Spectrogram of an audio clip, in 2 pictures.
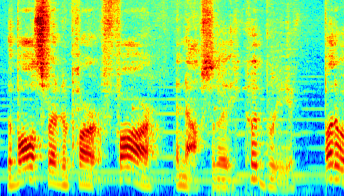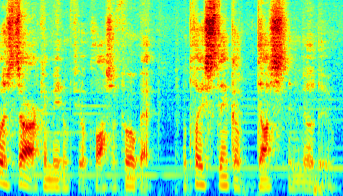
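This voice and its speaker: Man with a lowish voice reading a creepy story for a podcast, casual, stops to joke and laugh. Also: big pitch swings, brisk, a little mellow, soft background music. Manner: casual, chuckling, breaks off to joke with his cohost. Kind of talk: reading a horror story aloud with jokey asides.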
